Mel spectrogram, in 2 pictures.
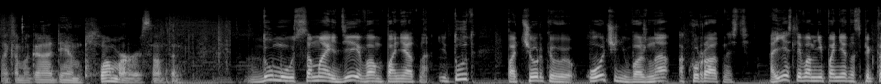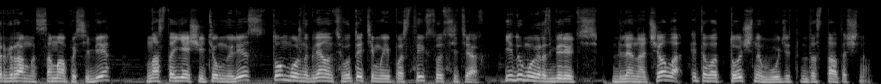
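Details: Adult male speaker; Normal speech.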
